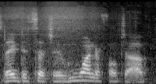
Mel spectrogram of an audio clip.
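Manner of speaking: ordinary talk, nothing marked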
